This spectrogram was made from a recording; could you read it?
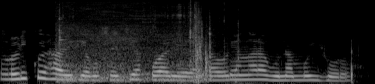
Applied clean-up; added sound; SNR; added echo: none; Drawer open or close; 9 dB; none.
